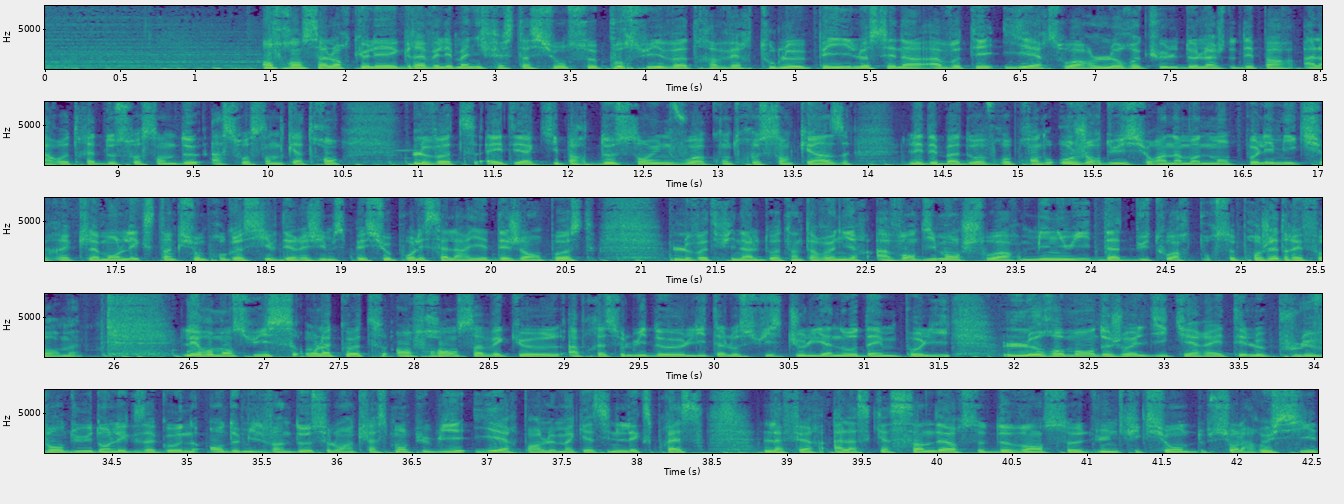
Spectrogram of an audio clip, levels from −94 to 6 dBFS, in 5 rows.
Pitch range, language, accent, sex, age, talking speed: 110-135 Hz, French, French, male, 20-39, 185 wpm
